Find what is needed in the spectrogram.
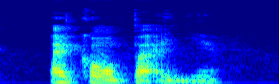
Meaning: inflection of accompagner: 1. first/third-person singular present indicative/subjunctive 2. second-person singular imperative
- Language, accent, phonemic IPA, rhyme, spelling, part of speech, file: French, Canada, /a.kɔ̃.paɲ/, -aɲ, accompagne, verb, LL-Q150 (fra)-accompagne.wav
